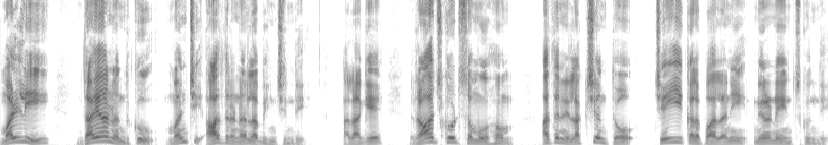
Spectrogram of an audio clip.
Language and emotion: Telugu, neutral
